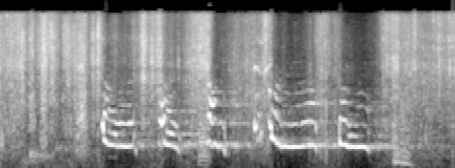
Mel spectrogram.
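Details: Female bluetick hunting raccoons, letting out drawn-out bawling howls, each held level for about half a second before dropping, several in a row, after a stretch of rustling noise.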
